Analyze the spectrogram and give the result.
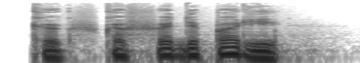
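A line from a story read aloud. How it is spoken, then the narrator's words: Muttering. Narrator (Russian): пробормотал Данглар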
